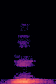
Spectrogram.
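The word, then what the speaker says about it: 於: 뭐뭐에 우리가 어로 많이 읽죠. 근데 감탄사일 때는 어라고 안 읽고 오라고 읽습니다. 오 목청묘의 목은 막하다 시 심원하다 깊다 그런 뜻입니다.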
